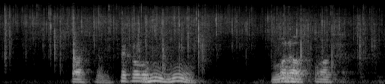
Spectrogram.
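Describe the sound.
Food sizzling as it fries, a steady hiss and crackle heard while it is flipped, running through the whole stretch beneath intermittent voiced sounds.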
